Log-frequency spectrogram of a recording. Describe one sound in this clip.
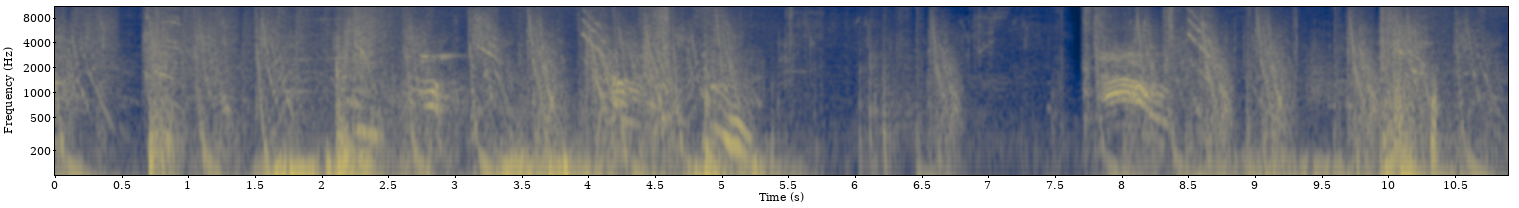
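Blows and impacts thud and crack in a fight.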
